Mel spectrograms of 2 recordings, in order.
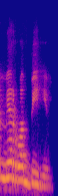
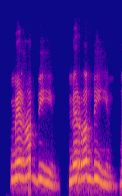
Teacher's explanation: میم ساکن کو ڈائریکٹلی ہم ربہم کے را کے ساتھ جوائن کرتے ہیں اور غنہ نہیں کرتے، حالانکہ وہاں پہ نون ساکن کے بعد حروف یرملون میں سے ورڈ آ رہا ہے، یرملون میں سے، یرملون، لیکن وہ را ہوتا ہے یا لام ہوتا ہے. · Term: ادغام بلا غنہ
